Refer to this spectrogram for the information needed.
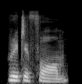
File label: "retiform", Indian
